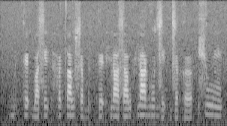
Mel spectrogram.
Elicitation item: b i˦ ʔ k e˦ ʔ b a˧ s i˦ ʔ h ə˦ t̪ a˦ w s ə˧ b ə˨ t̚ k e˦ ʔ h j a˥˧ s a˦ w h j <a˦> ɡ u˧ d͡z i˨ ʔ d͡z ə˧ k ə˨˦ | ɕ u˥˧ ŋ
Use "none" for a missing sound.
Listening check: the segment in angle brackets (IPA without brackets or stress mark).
a˦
